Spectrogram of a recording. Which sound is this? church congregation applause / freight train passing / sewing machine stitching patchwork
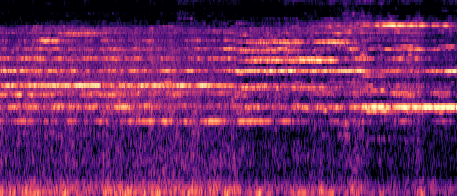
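freight train passing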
